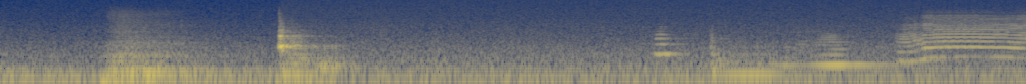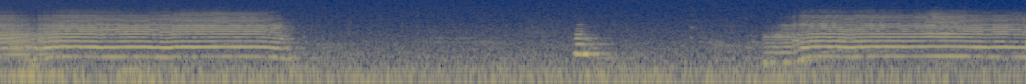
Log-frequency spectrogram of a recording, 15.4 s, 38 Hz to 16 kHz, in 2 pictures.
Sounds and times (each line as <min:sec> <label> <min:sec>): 0:04.9 creaking with wooden doors 0:10.0
0:13.4 creaking with wooden doors 0:15.3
